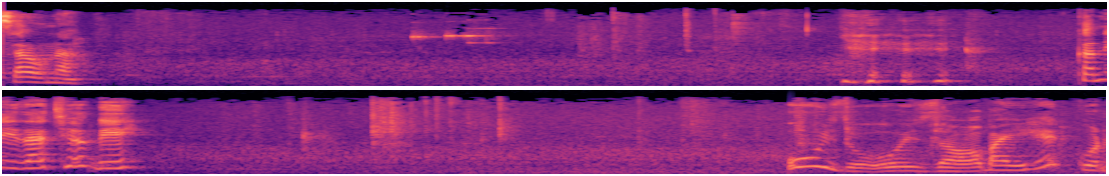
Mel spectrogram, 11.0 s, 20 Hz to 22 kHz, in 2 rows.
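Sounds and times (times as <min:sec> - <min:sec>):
short high electronic beeps: 0:02.0 - 0:02.6.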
